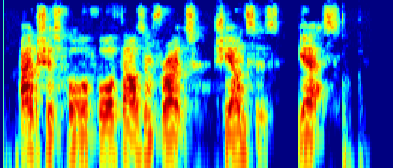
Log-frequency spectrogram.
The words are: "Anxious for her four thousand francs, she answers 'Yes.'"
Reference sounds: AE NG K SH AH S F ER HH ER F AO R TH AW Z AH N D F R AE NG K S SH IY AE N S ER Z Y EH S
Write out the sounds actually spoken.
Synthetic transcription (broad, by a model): AE NG K SH AH S F ER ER F AO TH AW Z AH N D F R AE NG K S SH IY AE N S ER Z Y EH S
